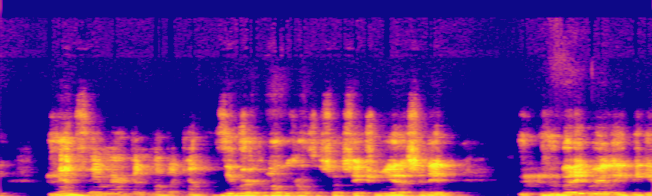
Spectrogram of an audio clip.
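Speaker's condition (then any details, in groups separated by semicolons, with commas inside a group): No condition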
